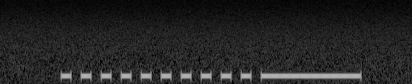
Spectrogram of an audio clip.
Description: Telephone call progress tone (North American plan), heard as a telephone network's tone, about 350, 440 Hz, 0.1 s on and 0.1 s off. Stutter dial tone.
